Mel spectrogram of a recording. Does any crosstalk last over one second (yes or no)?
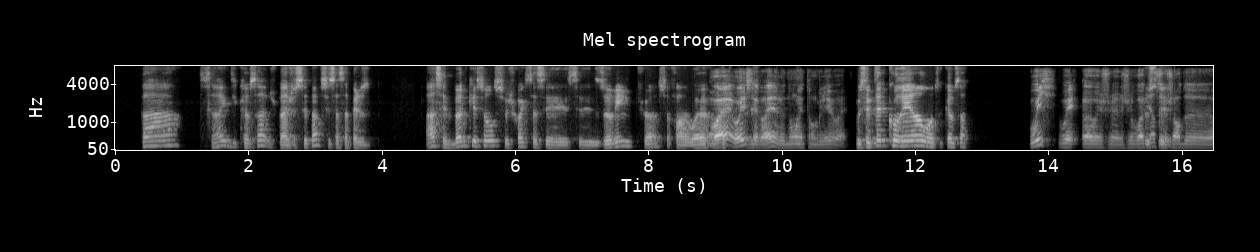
yes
